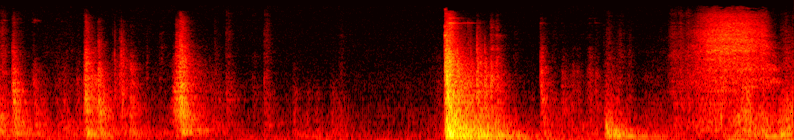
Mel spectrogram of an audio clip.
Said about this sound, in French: Bon, allez, j'y vais, je vais ouvrir la porte.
